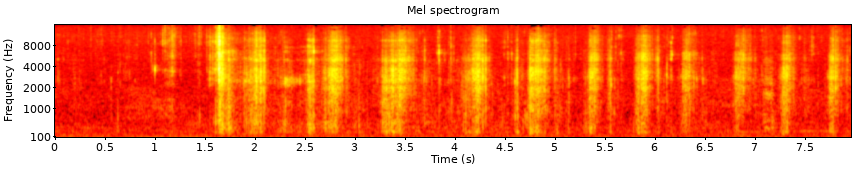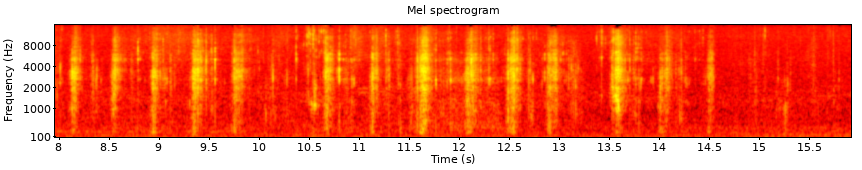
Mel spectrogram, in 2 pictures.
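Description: A person biting into and chewing a pani puri: the hollow fried shell crunches and crackles in many sharp bites. The loudest crunch comes about a second and a half in, and the crunching thins out near the end.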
